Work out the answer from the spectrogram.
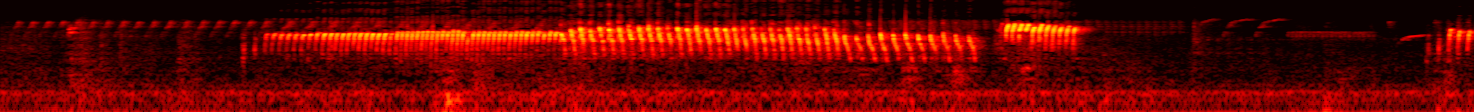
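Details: Canary in strong song meant to stimulate females and train singing. After a quiet start, a loud continuous rolling trill lasts over five seconds, a short higher burst follows, then faint scattered calls and a trill resuming at the end.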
